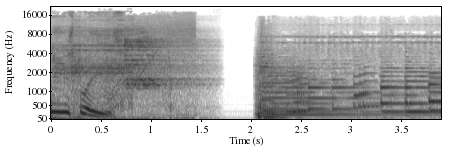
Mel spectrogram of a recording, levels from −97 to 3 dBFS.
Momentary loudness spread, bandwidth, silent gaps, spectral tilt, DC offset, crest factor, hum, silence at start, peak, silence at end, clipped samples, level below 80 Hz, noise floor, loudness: 12 LU; 19.5 kHz; none; -3.5 dB/octave; under 0.1%; 14 dB; none; 0 s; -6 dBFS; 0 s; under 0.1%; -38 dBFS; -51 dBFS; -20 LUFS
